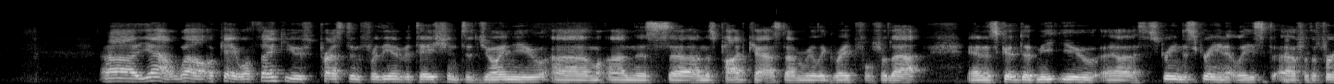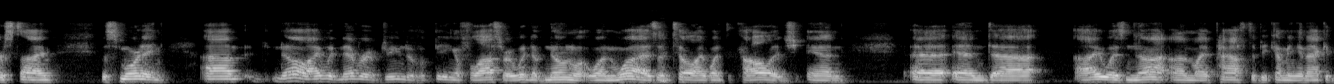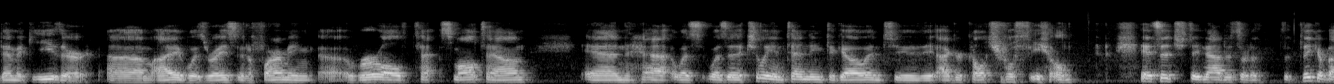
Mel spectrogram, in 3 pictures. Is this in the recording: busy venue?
no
